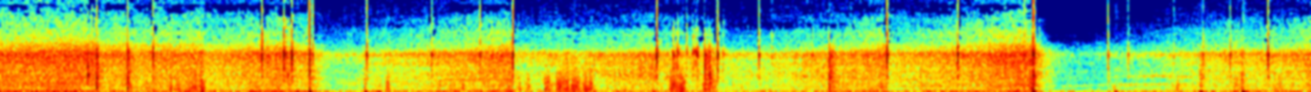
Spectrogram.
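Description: Aerial fireworks shells bursting one after another in a dense run of booms and crackles, with one sharp, loud bang about five seconds in, over a steady low rumble.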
